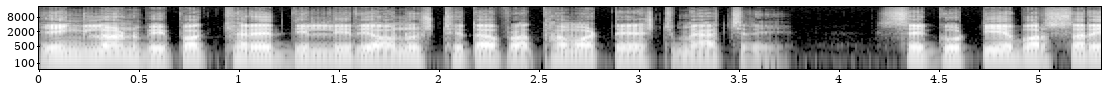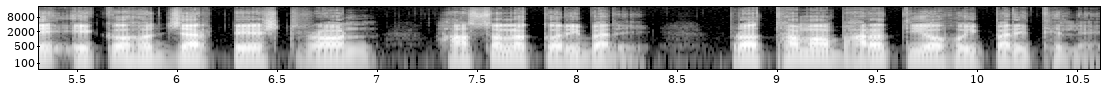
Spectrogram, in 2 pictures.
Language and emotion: Odia, neutral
